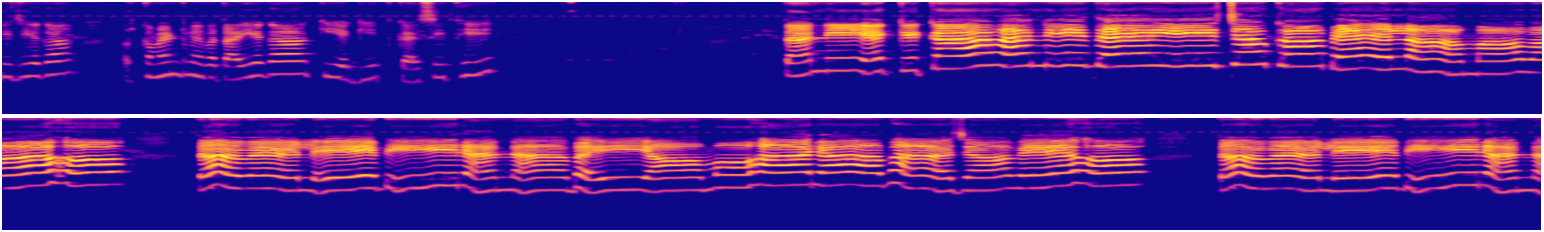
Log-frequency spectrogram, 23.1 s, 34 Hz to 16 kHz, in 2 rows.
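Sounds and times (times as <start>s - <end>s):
woman singing unaccompanied folk song: 0.0s - 3.9s, 5.4s - 23.0s.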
